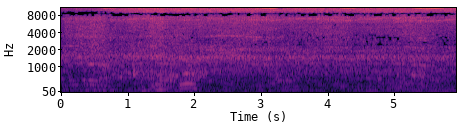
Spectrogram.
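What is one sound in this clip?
An electric drill whirs against metal.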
